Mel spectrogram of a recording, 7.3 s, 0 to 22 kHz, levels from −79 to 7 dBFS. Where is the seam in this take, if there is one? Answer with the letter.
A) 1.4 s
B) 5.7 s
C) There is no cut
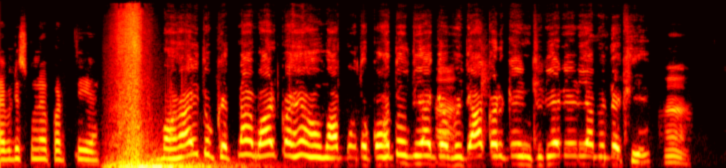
A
